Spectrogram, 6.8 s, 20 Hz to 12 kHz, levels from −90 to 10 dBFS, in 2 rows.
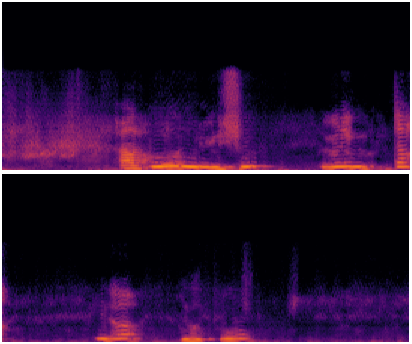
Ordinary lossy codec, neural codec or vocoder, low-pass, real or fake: MP3, 96 kbps; codec, 16 kHz, 1 kbps, FreqCodec, smaller model; 7.2 kHz; fake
